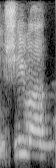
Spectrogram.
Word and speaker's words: Yeshiva: and the Chicago Yesa I'm contractually obligated to pronounce it Yeshiva um but they're not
